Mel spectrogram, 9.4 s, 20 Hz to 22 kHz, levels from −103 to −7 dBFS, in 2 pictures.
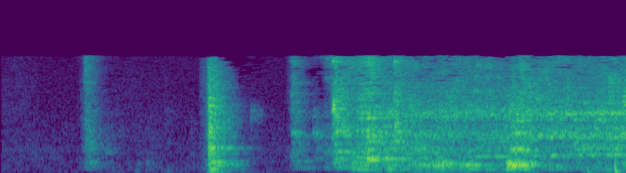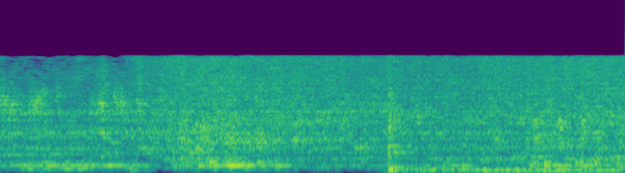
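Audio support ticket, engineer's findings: Transcoding between lossy codecs, throughout. Nothing above 5.8 kHz. Two kinds of coding grit layered together. Likely cause: a low-rate MP3 encode, re-encoded through WMA, then MP3 again. Each pass wastes bits coding the previous pass's artefacts and adds its own. The earliest, lowest band limit persists. Component: upstream encode chain.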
